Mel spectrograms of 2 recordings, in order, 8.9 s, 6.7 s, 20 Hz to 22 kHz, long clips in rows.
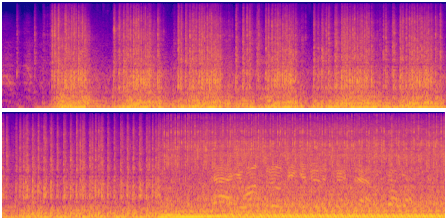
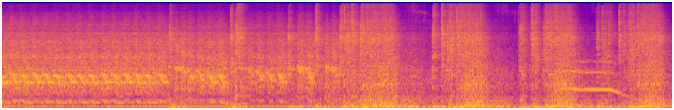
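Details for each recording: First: Big V8 drag-and-drive car, not yet warmed up, cranks and catches roughly with lumpy, uneven firing that surges then drops off; it started poorly, cause not pinned down. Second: Drag-and-drive car at Sick Week 2025, first fire after the fuel pump was refitted with cleaned socks, a new gasket and new hoses: the engine catches quickly and revs up cleanly with no stumbling or sputter, partly masked by other noise; a healthy start.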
